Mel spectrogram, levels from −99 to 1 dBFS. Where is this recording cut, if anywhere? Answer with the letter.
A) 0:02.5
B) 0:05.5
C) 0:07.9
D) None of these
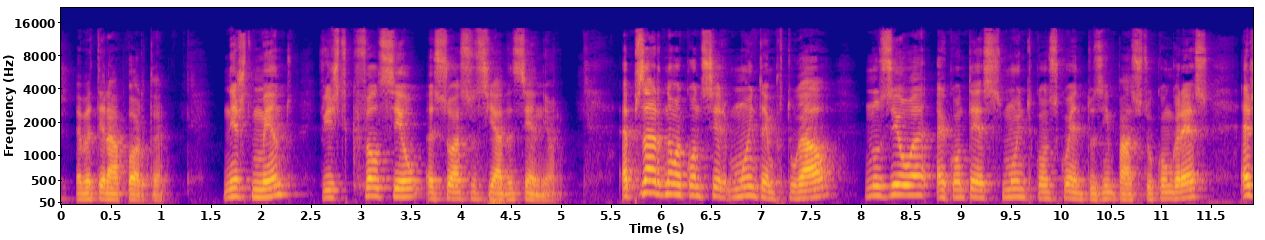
A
